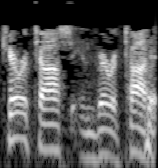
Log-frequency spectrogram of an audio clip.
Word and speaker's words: Caritas in Veritate: It's pronounced Caritas in Veritate, okay, which means charity and truth.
